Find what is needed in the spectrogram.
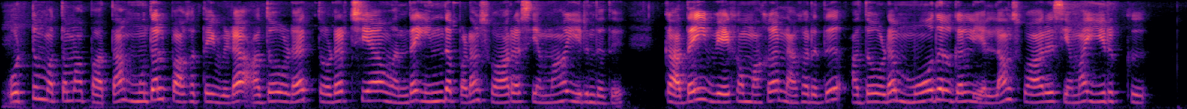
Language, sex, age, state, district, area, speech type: Tamil, female, 18-30, Tamil Nadu, Madurai, urban, read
